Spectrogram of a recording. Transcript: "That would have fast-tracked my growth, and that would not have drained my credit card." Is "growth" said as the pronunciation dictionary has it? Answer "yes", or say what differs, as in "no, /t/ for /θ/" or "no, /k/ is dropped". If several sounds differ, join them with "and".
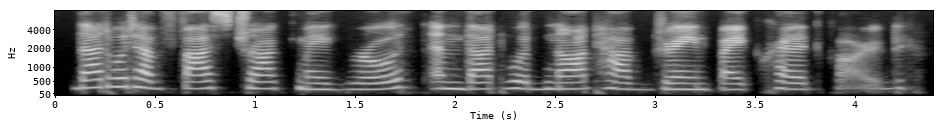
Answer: yes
